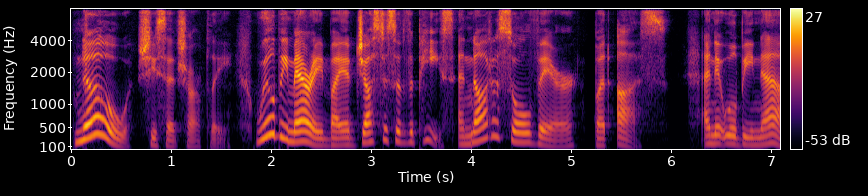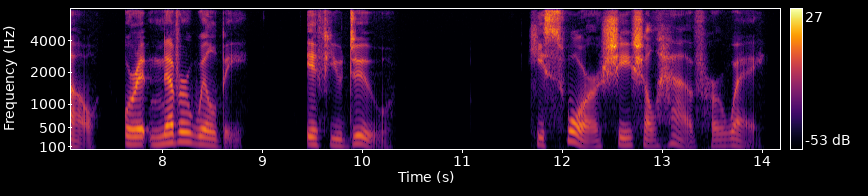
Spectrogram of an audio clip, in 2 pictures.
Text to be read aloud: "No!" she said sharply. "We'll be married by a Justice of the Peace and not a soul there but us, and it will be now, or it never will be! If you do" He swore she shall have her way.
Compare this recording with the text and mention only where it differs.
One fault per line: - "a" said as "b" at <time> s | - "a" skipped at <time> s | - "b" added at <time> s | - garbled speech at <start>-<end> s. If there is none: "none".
none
